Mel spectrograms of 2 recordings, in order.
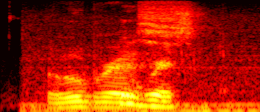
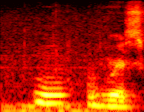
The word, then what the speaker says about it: hubris: Ubris. Ubris, Crispy. Ubris. Ubris. The H is silent because I hate it.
